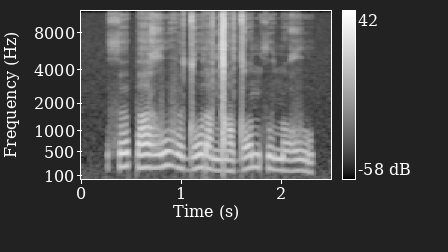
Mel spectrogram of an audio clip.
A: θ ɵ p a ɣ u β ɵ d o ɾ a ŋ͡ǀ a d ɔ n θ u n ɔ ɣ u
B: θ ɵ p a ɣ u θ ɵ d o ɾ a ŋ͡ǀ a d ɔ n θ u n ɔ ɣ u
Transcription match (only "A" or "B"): A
